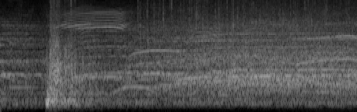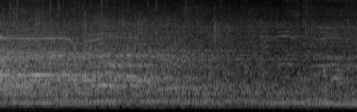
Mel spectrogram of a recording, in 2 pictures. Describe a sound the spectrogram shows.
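A crowd applauds and cheers loudly.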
